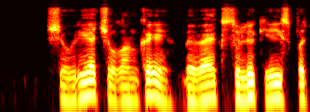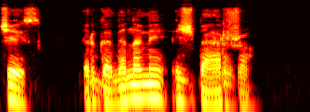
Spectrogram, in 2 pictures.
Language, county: Lithuanian, Alytus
